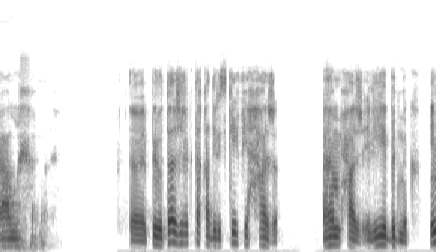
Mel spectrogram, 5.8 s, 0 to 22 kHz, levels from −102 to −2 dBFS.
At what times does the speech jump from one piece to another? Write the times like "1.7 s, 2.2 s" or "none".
none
